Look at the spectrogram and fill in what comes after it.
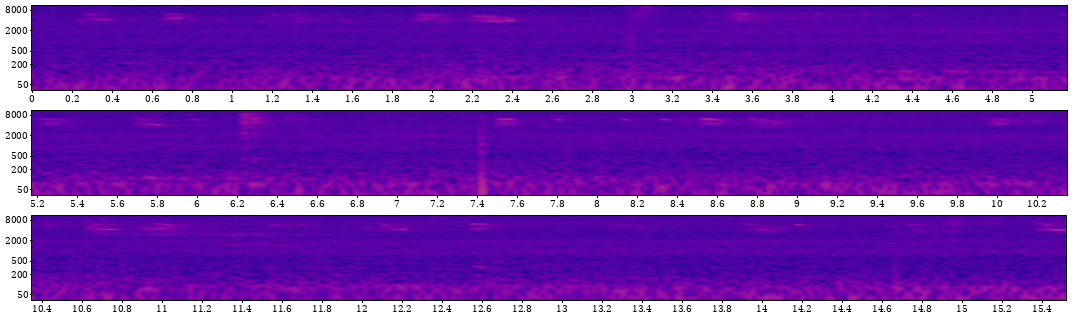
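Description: Small birds chirping in short, repeated high calls over a steady low outdoor rumble, with a few sharp taps, the loudest about halfway through.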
